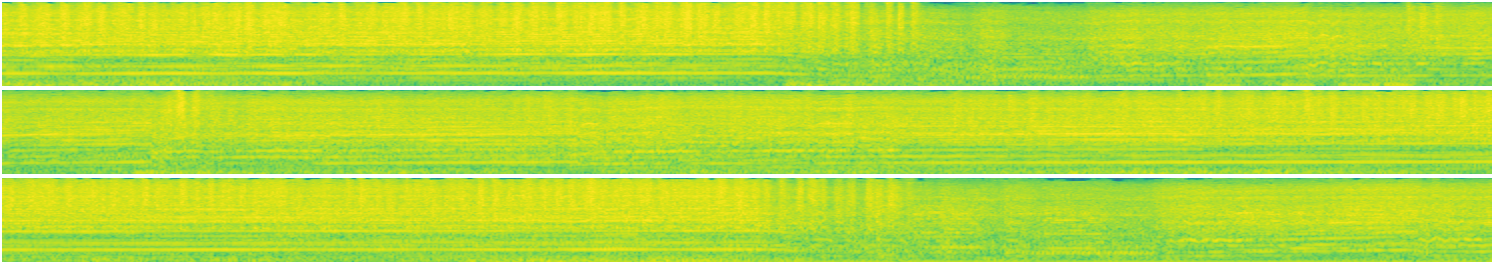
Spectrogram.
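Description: A racing car engine screams at high revs, dropping sharply as it brakes and climbing again through the gears.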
